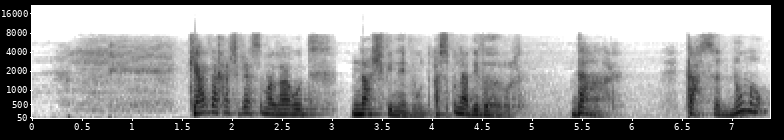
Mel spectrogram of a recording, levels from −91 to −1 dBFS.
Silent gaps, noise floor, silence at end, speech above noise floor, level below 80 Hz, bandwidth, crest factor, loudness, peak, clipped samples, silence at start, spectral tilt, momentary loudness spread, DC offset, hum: none; -53 dBFS; 0.05 s; 37 dB; -46 dBFS; 8 kHz; 18 dB; -16 LUFS; 0 dBFS; under 0.1%; 0.75 s; -6.5 dB/octave; 22 LU; under 0.1%; none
